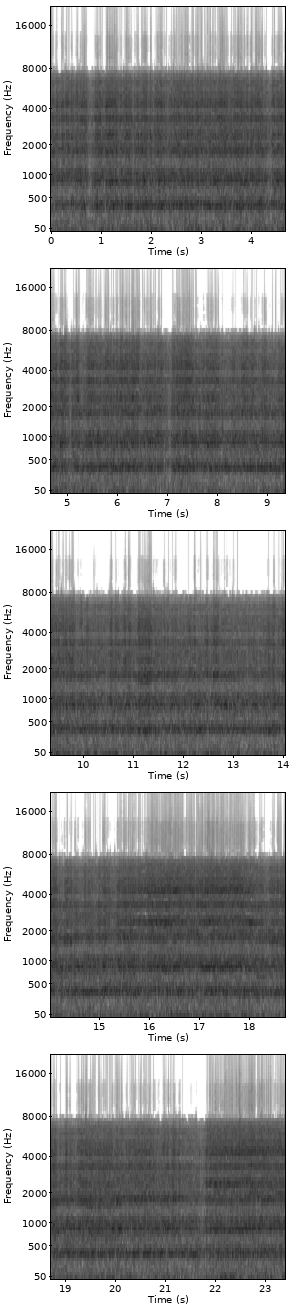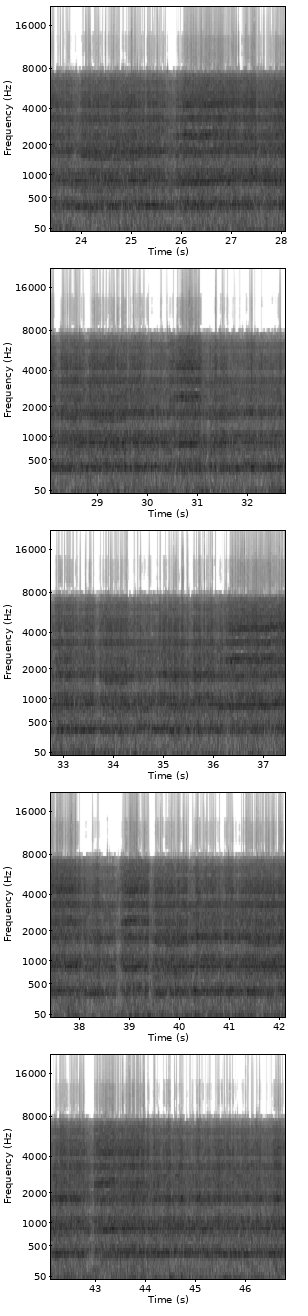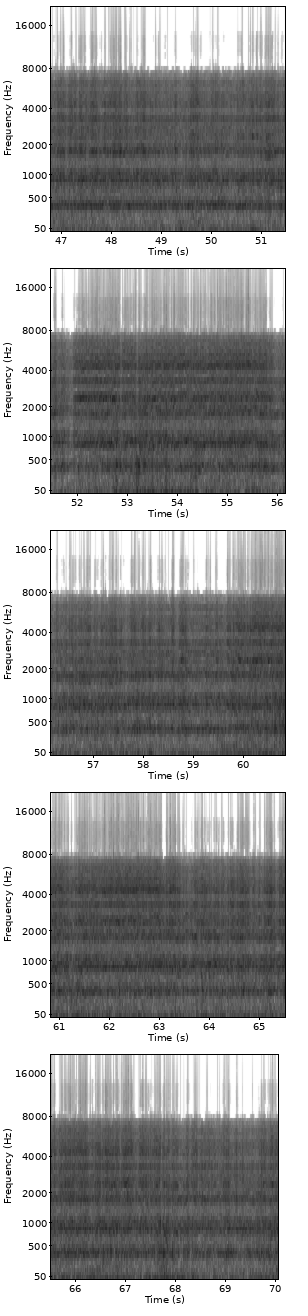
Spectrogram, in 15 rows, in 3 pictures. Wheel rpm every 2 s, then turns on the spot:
240, 240, 230, 230, 230, 230, 230, 230, 220, 220, 220, 220, 220, 230, 220, 230, 230, 220, 220, 220, 230, 230, 230, 240, 230, 230, 210, 210, 210, 230, 230, 230, 230, 230, 230.
none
